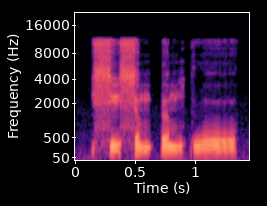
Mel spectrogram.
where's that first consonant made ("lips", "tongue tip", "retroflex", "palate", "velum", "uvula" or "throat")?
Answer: tongue tip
